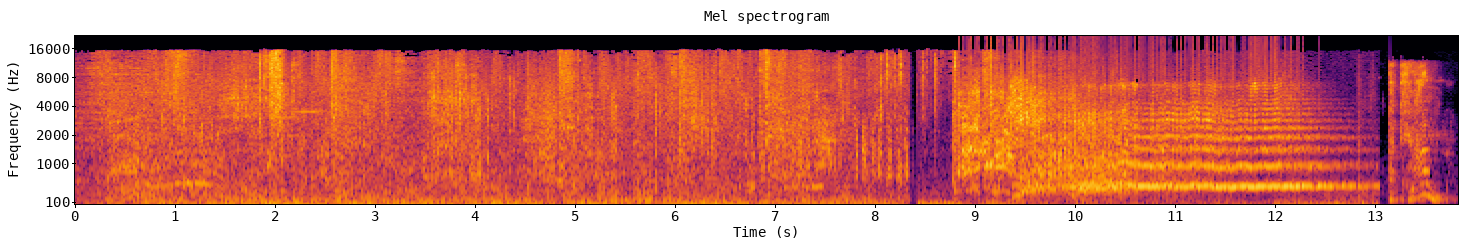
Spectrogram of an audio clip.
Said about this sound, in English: I can. It's the crab alarm. Here we go.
